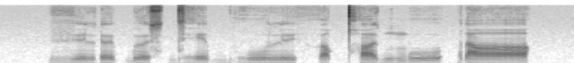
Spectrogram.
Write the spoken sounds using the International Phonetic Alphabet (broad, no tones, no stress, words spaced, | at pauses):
vylɾøɓɵsdʱe bʱuly huqʰudmu | ɾɑ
